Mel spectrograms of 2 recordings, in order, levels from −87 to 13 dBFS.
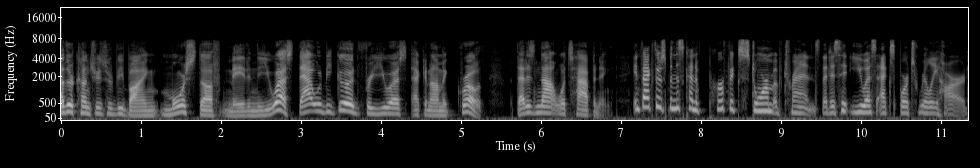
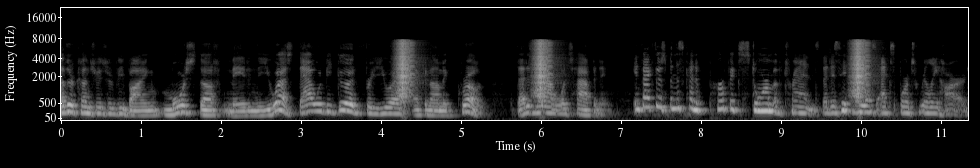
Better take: first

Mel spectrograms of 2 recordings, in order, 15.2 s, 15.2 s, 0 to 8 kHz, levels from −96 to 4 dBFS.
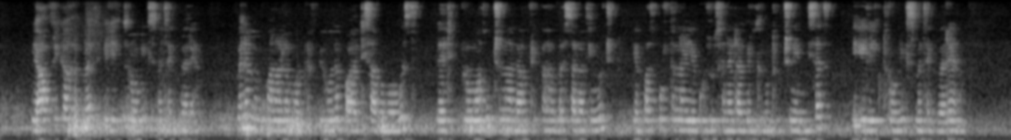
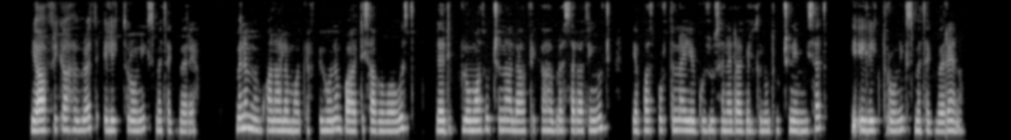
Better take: second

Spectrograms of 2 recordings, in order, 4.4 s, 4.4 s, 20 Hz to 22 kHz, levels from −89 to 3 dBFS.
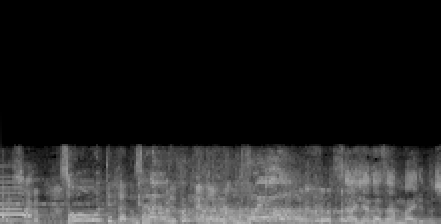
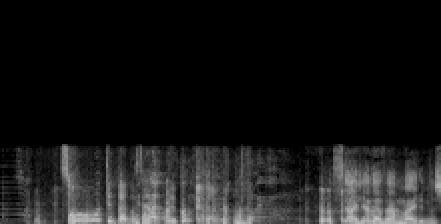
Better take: first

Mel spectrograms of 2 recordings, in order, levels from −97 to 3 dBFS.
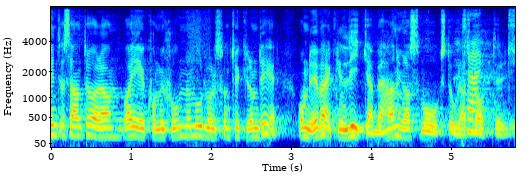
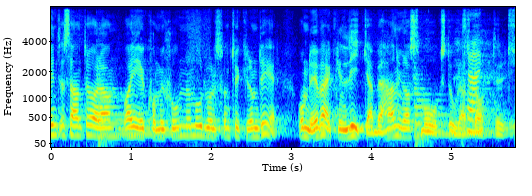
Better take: first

